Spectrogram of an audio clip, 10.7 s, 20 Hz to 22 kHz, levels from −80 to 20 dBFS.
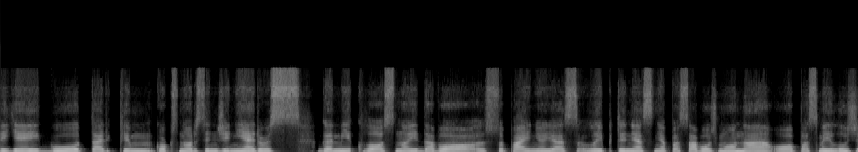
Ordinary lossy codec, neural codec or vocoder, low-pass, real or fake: Opus, 16 kbps; codec, 24 kHz, 0.5 kbps, DualCodec; 10.8 kHz; fake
